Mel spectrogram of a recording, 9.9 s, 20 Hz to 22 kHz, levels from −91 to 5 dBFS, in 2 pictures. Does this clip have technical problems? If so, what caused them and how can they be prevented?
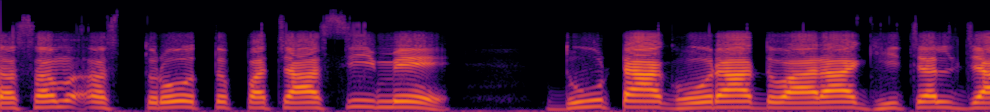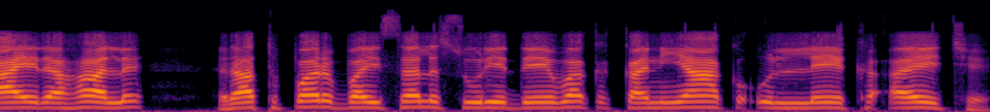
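Yes. Bluetooth SBC compression damage runs throughout the speech. The treble thins and flickers, and gritty noise and aliasing ride on the voice. The likely cause is a small SBC bit pool, consistent with a bitrate around 80 kbps, which starves the upper sub-bands and coarsely quantises the rest. To prevent it, record over a wired connection or a higher-quality Bluetooth codec instead of a low-rate SBC link.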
